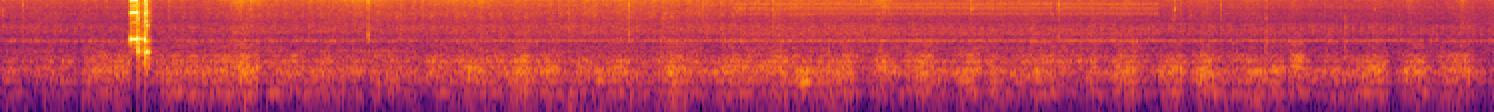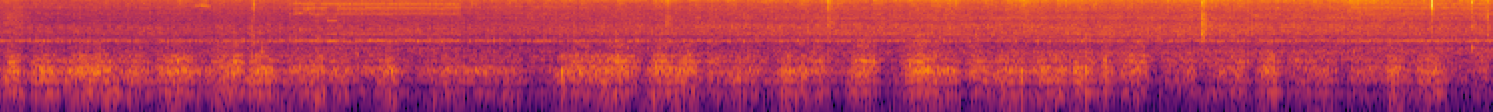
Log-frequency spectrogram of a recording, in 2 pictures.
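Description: Car engines idling steadily, heard up close, with one sharp knock about a second in and a faint steady high whine underneath.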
